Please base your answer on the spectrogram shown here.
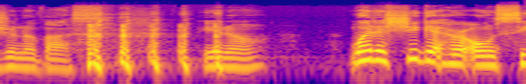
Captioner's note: laughing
